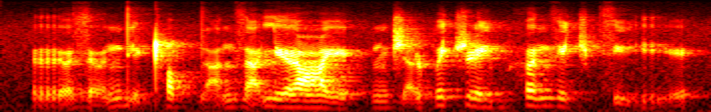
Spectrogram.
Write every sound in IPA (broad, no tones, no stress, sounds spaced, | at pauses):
r ə̰ z ə̰ n d ḭ ʈʰ ɔ b d a̰ n z a̰ lʲ ɜ ʕ e | n d͡ʒ a̰ ɭ p e t͡ʃ ɭ i b h ə n z i t͡ʃ t͡s ḭ rʲ ḛ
